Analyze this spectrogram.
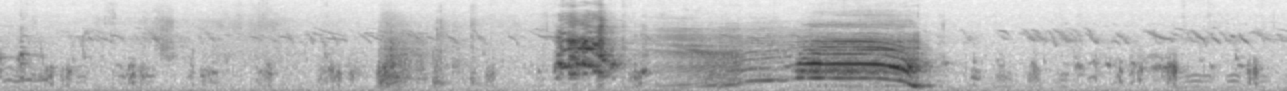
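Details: Rooster crow, loud and close: a short harsh burst, then a strong harmonic note that holds level and falls away at the end, over quiet background chirps and clucks.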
